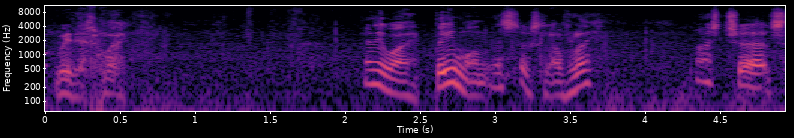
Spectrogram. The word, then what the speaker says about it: Beaumont: There you go, locally pronounced Beaumont, the beautiful hill.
